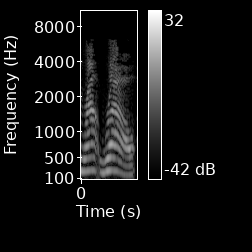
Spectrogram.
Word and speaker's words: Rau: And I've also got John Rau, rhymes with cow, president and founder of Americans for Campaign Reform.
